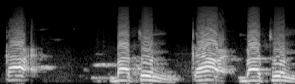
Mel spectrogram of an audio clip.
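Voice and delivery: slow কা বাতুন, কা pressed from the throat; slow throat-pressed demo. Shown as a demonstration. Teacher slowly models the throat sound for students. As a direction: spell out কা বাতুন slowly for the class. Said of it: "যাতে কণ্ঠনালীকে চাপ দিয়ে পড়তে হয়".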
